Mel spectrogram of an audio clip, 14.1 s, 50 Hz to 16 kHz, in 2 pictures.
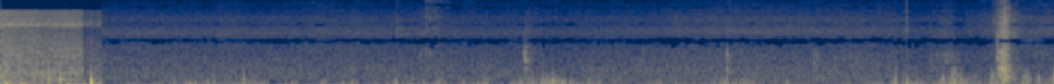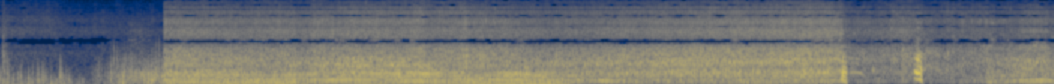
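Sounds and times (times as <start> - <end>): jet ski engine: 7.9 - 14.0
water rushing and spraying: 8.1 - 14.0.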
